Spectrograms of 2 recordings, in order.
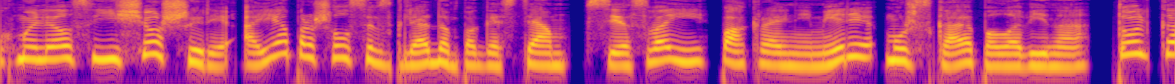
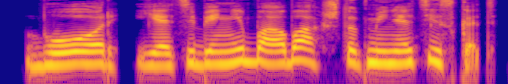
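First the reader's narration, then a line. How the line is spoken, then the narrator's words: Grumbling. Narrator (Russian): заворчал на друга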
